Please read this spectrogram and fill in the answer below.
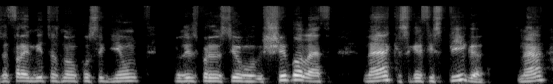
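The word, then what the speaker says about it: shibboleth: não conseguiam, eles presenciam chibolet. né, que significa espiga, né? Eh, eh, não interessa que a palavra significa, só que eles eles não conseguem pronunciar shíbola, eles falavam zíbol, né? Zíbola.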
